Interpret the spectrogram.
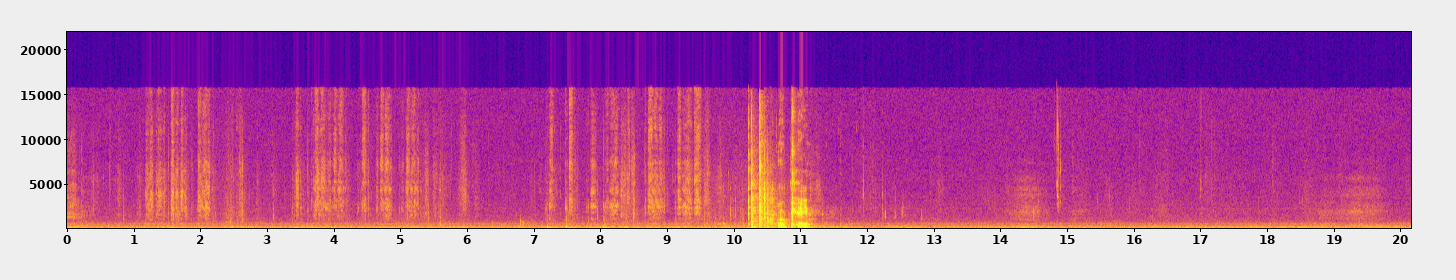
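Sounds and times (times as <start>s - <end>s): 
faint steady hum: 0.0s - 20.1s
pencil scratching across paper in quick strokes: 1.1s - 2.3s, 3.4s - 6.0s, 7.2s - 9.7s
speech: 11.0s - 11.3s.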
